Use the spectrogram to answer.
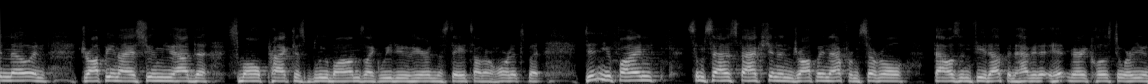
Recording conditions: video call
